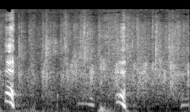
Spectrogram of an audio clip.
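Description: Audience laughter, with two short falling laughs standing out, one just after the start and another past halfway.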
